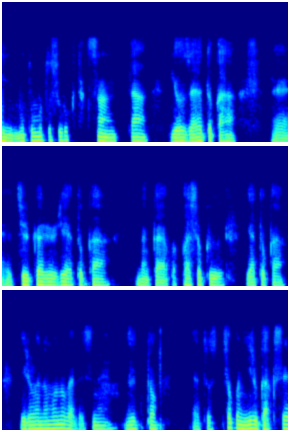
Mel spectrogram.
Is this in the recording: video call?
yes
